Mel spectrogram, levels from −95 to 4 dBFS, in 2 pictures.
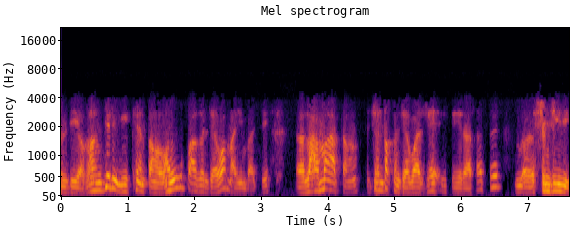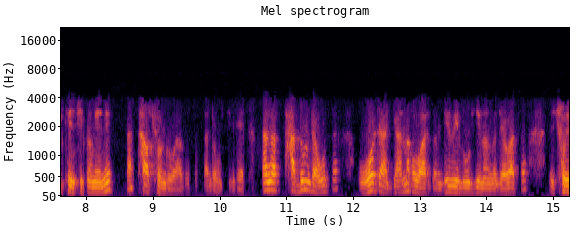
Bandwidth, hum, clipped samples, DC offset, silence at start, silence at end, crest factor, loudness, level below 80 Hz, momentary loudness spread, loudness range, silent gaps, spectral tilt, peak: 4.2 kHz; none; under 0.1%; under 0.1%; 0 s; 0 s; 16 dB; -24 LUFS; -66 dBFS; 17 LU; 3 LU; none; -10 dB/octave; -8 dBFS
